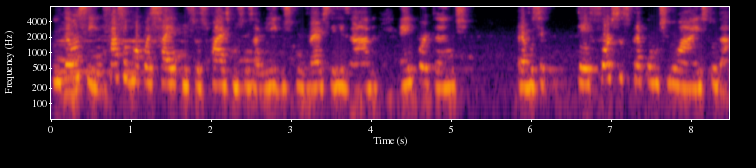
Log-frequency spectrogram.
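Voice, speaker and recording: A woman speaks at a moderate pace. She has a normal speaking voice. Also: fairly high pitch for a woman, ordinary pitch variation. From Brazil, interior of São Paulo state (Araras). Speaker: university entrance exam top scorer, future medical student. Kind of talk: casual interview.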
